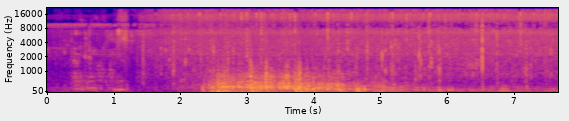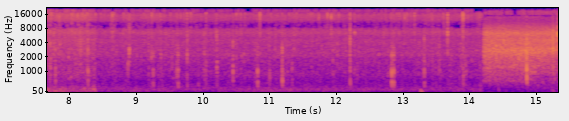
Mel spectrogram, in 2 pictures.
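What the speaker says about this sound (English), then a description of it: "now the rain is pouring down. It is coming down" Heavy rain pours down at a campsite with rumbling thunder, swelling loudly early on and then easing into a steady patter of drops, with brief talk near the start.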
